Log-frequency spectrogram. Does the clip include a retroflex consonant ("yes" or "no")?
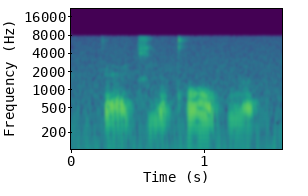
no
